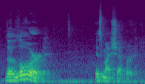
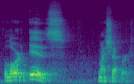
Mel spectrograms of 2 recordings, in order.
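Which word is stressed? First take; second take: lord; is. First: The stress falls on 'Lord'. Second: The stress falls on 'is'.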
